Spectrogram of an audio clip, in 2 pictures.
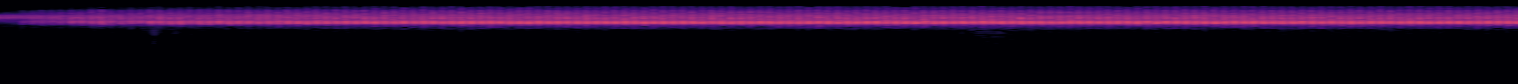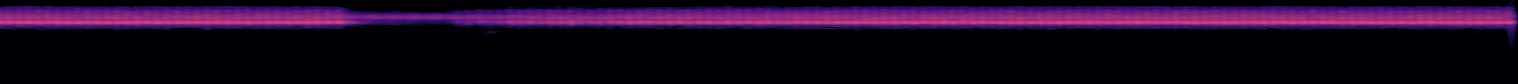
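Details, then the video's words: Grasshoppers sounding without music: a thin, high, rapidly pulsing trill that swells in over the first seconds, cuts out briefly after the midpoint, and returns steady to the close. "Grass Hopper Sounds"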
